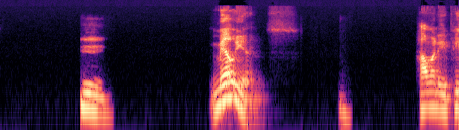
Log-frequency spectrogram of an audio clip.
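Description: A second man laughs and speaks cheerfully over an online call.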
